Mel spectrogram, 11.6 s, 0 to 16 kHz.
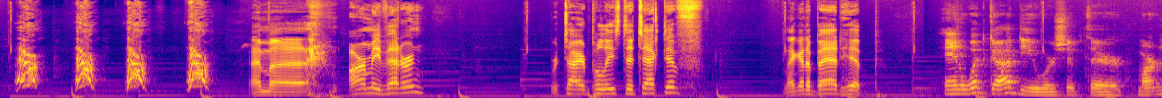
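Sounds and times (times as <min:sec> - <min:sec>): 
person imitating a dog barking: 0:00.1 - 0:02.2
speech: 0:02.5 - 0:04.3, 0:05.5 - 0:07.0, 0:07.8 - 0:08.8, 0:09.4 - 0:11.6.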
